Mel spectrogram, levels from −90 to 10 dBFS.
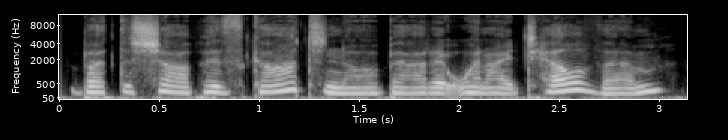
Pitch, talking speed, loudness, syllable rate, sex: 200 Hz, 250 wpm, -16 LUFS, 4.7 syllables/s, female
